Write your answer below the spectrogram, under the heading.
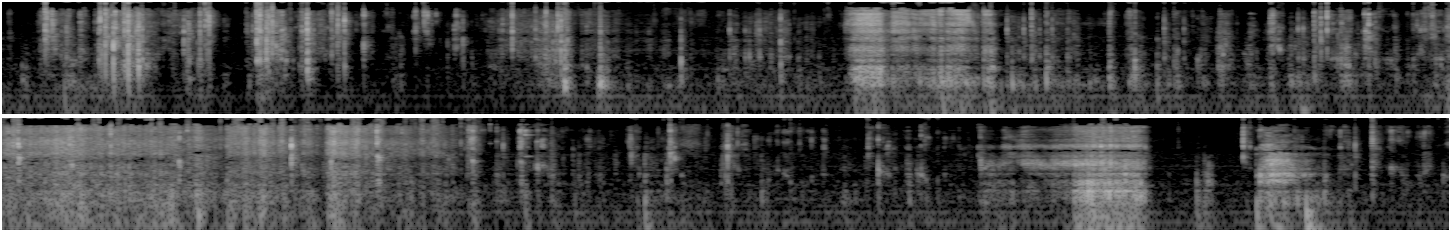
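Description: A person chewing and crunching a toasted egg sandwich close to the microphone, many small crackling crunches with a few longer, louder stretches of noise about a third of the way in, around the middle, and near the end.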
